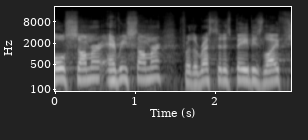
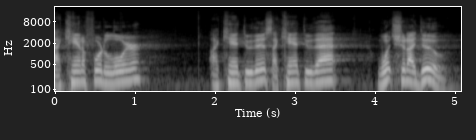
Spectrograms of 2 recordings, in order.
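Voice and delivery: imitated crying, tearful and pleading. Retelling a grandma's phone call about a custody fight: imitating someone crying. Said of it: "She's crying on the phone".

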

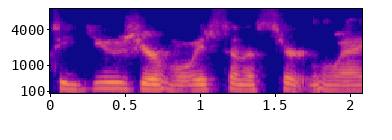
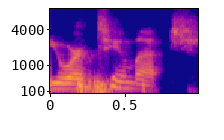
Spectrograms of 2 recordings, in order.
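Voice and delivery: normal talking voice

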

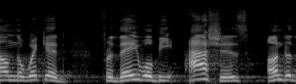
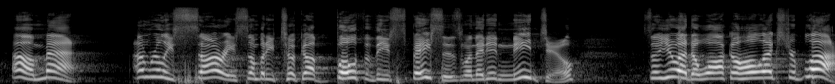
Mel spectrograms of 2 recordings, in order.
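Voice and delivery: loud, carrying, pointed, meant-to-be-overheard delivery; 6 semitones higher, 10 dB louder than usual. Retelling what she said loud enough for passersby to hear: imitating someone saying it loudly. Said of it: "And really loud, like, loud enough for them to hear".

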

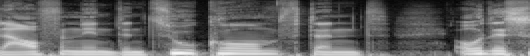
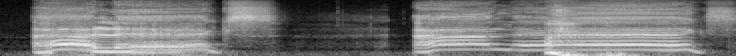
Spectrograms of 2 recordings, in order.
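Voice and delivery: put-on very high-pitched, drunken yelling and calling out. Retelling a drunk girl who lost somebody, calling a name: imitating a drunk girl yelling. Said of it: "she was very drunk. And she was like".

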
